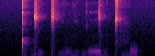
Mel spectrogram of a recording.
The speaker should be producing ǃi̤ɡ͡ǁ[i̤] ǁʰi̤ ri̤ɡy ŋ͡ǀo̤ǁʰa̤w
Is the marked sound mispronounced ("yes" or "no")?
yes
